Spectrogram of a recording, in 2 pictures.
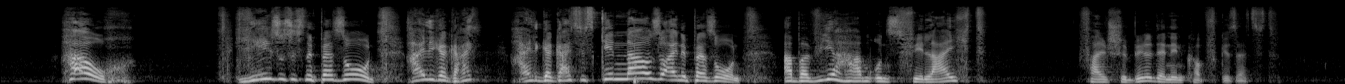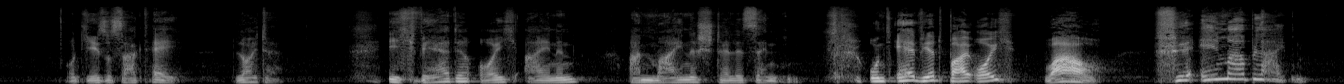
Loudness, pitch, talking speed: -24 LUFS, 155 Hz, 105 wpm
